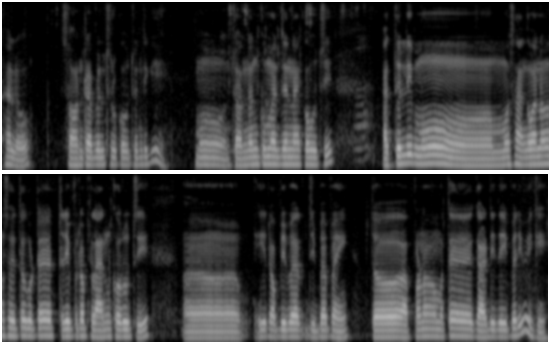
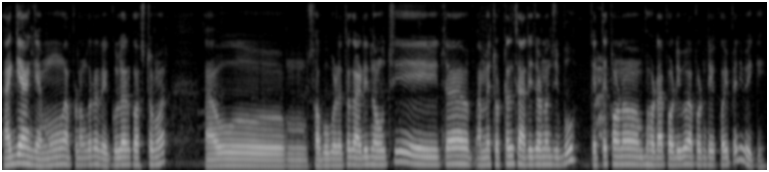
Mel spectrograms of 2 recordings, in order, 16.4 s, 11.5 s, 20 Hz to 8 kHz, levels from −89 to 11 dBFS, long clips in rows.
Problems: background sounds at intervals, background conversations at intervals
